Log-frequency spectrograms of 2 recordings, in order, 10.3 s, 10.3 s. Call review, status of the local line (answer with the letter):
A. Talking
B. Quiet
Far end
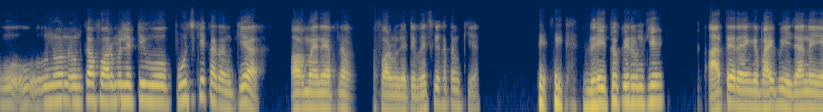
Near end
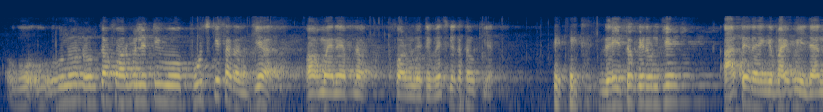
B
